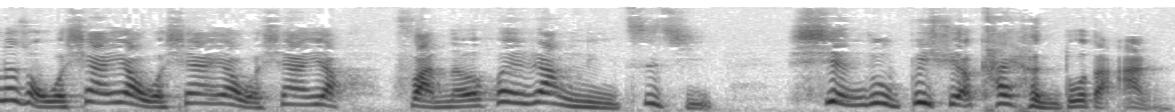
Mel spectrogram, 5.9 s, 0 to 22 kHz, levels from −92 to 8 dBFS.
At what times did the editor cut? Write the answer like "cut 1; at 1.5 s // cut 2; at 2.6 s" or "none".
none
